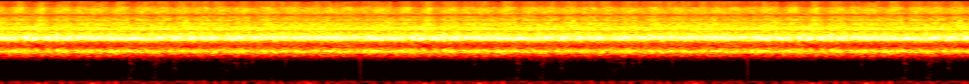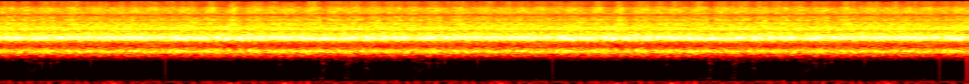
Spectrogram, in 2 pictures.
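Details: Cicadas singing beneath a tree in summer: a steady, unbroken high-pitched buzzing drone with a bright shrill core, holding level throughout with no pauses and no other clear sounds.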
